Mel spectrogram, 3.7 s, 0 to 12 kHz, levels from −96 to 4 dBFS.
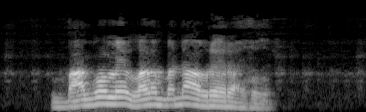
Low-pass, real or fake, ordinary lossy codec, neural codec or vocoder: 10.8 kHz; fake; MP3, 32 kbps; codec, 44.1 kHz, 7.8 kbps, Pupu-Codec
